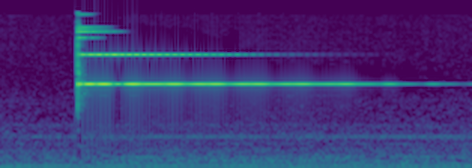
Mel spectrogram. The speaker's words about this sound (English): And at the sound of the bells, we will signify the end of our meditation for today.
